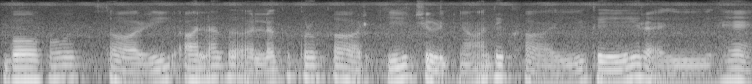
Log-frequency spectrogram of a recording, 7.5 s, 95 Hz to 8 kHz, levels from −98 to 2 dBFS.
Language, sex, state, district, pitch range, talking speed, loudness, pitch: Hindi, male, Madhya Pradesh, Umaria, 95-125 Hz, 80 wpm, -19 LUFS, 110 Hz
